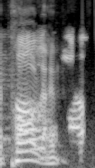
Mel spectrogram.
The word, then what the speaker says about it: Paolo: Yeah, Paulo.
